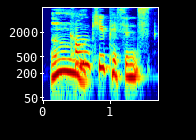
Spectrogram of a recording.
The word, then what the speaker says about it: concupiscence: Concupiscence. Concupiscence. I'd say it concupiscence. Oh, there you go, concupiscence. But spell it for me, Gyles.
